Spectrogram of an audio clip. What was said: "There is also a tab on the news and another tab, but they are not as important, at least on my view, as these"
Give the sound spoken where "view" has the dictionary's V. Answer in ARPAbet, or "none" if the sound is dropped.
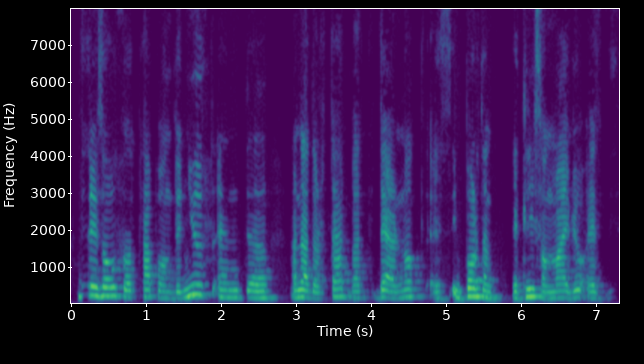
B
